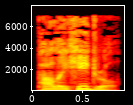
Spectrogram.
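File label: "polyhedral", British English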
